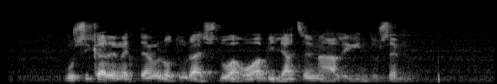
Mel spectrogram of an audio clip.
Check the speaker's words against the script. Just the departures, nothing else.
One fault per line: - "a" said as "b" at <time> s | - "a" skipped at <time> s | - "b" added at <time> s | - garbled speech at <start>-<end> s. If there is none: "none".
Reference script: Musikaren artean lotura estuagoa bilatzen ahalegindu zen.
none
